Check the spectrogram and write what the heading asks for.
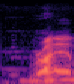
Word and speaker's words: Raya: Raya, am I saying that right? – Yes.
